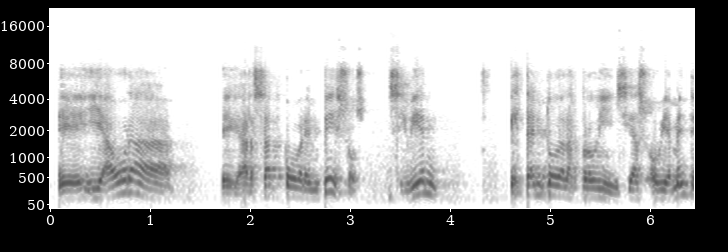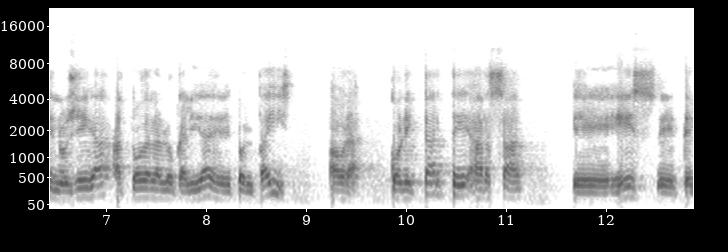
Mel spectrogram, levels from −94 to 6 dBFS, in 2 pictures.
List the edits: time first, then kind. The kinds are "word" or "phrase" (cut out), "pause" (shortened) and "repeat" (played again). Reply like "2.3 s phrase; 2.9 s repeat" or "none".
9.8 s word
